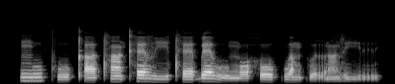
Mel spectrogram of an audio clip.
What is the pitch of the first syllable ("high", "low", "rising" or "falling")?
high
